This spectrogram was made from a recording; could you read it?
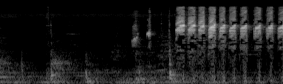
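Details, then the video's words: Gacor flamboyan bird: a couple of thin rising whistles lead into a sustained run of rapid, loud, grating high pulses, around a dozen in a second. "Burung Flamboyan Gacor Dorrrr"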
